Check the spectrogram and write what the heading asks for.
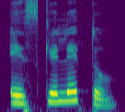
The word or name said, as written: esqueleto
